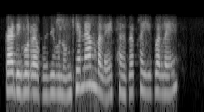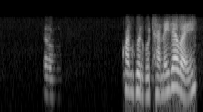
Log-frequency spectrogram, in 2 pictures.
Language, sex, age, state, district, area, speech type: Bodo, female, 18-30, Assam, Kokrajhar, rural, conversation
